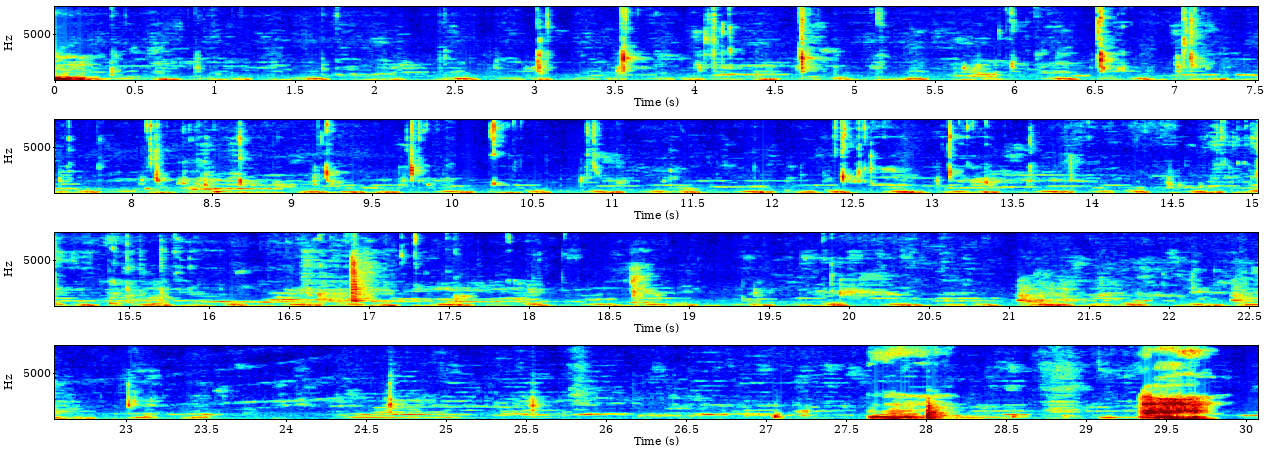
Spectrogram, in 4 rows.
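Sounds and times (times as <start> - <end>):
person chewing crisp food: 5.8 - 11.1, 12.4 - 15.8.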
